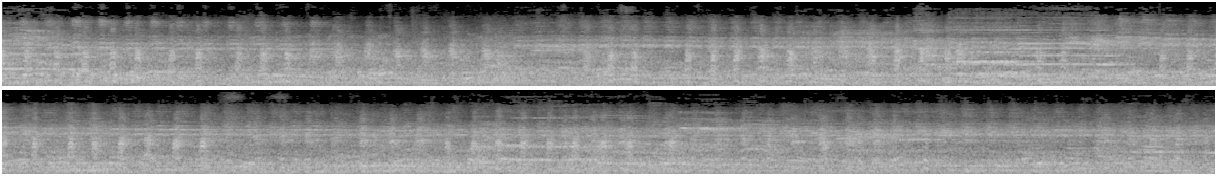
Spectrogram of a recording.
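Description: A chicken clucks nearby.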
